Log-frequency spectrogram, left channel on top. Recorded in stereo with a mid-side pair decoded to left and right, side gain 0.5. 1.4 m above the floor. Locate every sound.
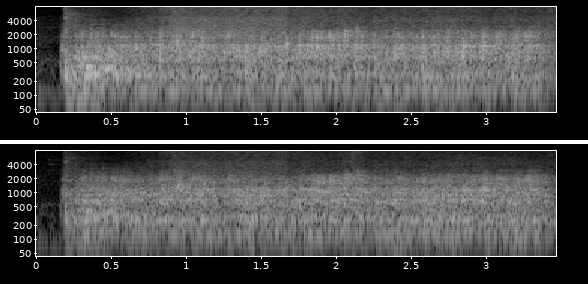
0.2 s boiling: 70° left, 0.8 m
